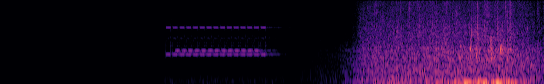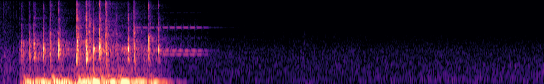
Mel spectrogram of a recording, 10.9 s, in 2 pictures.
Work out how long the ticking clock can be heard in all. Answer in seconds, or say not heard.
not heard.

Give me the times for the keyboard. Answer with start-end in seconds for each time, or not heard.
4.5-7.1.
